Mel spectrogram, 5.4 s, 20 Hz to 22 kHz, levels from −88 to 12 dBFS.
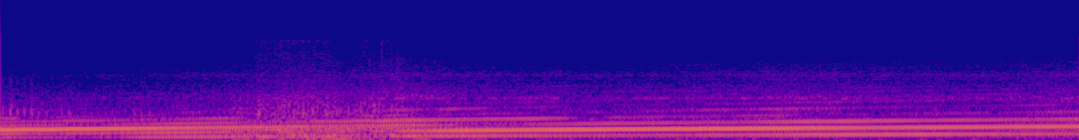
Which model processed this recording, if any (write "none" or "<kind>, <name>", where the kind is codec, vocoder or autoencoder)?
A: none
